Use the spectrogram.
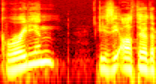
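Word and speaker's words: Riordan: I always get his last name wrong, but it's Rick Roydian.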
